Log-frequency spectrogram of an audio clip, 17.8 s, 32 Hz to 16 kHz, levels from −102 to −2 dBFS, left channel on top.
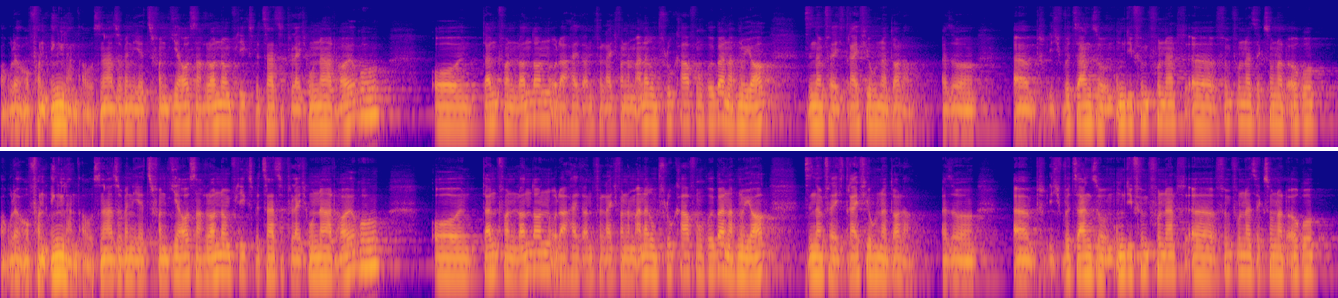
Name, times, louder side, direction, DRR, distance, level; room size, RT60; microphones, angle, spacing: voice 1, 0.0-5.3 5.8-12.2 12.6-13.0 13.5-17.5, right 2 dB, 30° right, 12 dB, 0.8 m, -30 dB
28.5 x 19.5 x 5.8 m, 1.4 s
head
